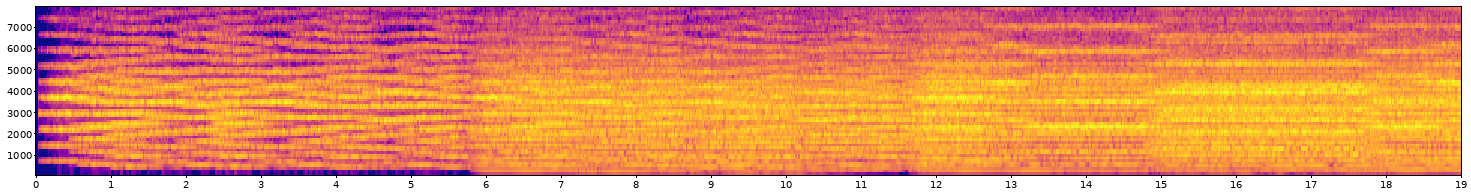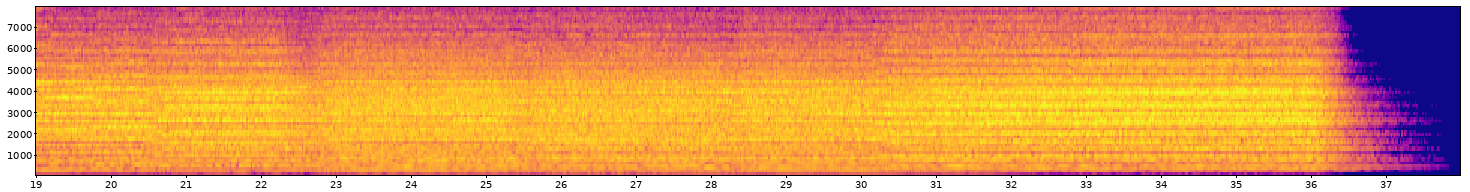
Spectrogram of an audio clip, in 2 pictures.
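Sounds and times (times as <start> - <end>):
violins: 0.0 - 37.4.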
